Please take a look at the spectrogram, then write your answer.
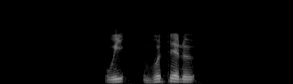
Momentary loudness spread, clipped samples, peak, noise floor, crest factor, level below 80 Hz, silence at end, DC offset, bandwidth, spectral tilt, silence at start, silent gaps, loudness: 15 LU; under 0.1%; -18 dBFS; under -90 dBFS; 22 dB; -80 dBFS; 1 s; under 0.1%; 7 kHz; -4.5 dB/octave; 1.05 s; none; -36 LUFS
